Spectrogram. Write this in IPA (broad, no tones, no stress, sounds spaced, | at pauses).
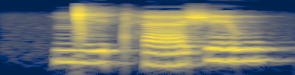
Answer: ŋ͡ǀ i tʰ æ ʃ e w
